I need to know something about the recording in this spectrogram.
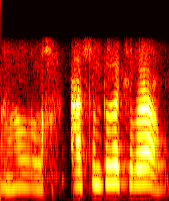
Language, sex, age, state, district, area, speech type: Odia, female, 45-60, Odisha, Angul, rural, conversation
